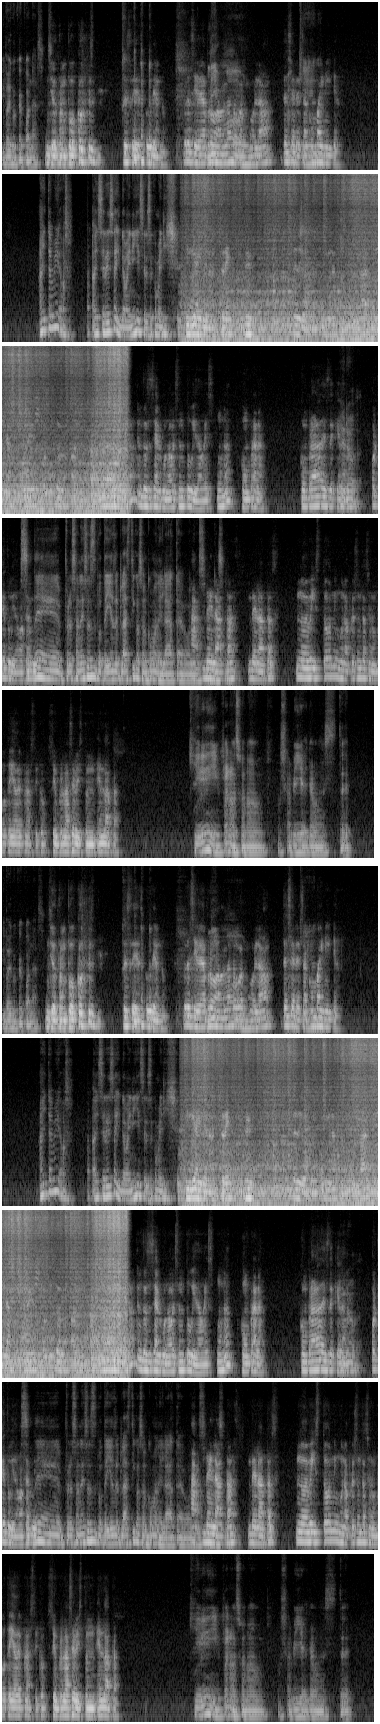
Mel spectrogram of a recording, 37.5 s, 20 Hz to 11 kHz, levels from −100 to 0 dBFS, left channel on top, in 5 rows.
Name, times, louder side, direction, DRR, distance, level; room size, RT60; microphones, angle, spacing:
voice 1, 0.0-0.8 2.6-2.9 3.5-3.6 4.1-5.1 5.7-6.4 8.3-8.9 9.2-11.1 11.4-11.7 13.4-13.7 14.3-14.5 21.8-22.2 22.9-27.1 33.8-35.3 35.6-37.0, left 2 dB, 60° left, 0.6 m, -33 dB
voice 2, 0.9-2.0 2.4-3.2 3.6-5.3 5.6-6.7 11.0-12.6 13.3-20.3 21.0-22.0 22.4-23.2 26.3-28.0 28.4-32.4, right 2 dB, 35° right, 0.4 m, -28 dB
sound 1, 11.1-17.6, right 2 dB, 80° right, 1.0 m, -27 dB
2.7 x 2.2 x 2.3 m
head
